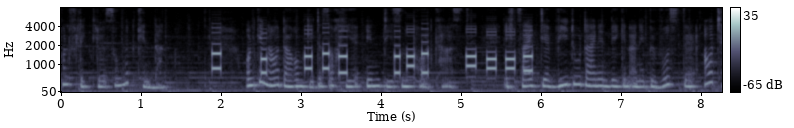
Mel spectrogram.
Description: DTMF, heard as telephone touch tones, dialled by hand, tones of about 100 ms. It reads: 9 1 892 203 0775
